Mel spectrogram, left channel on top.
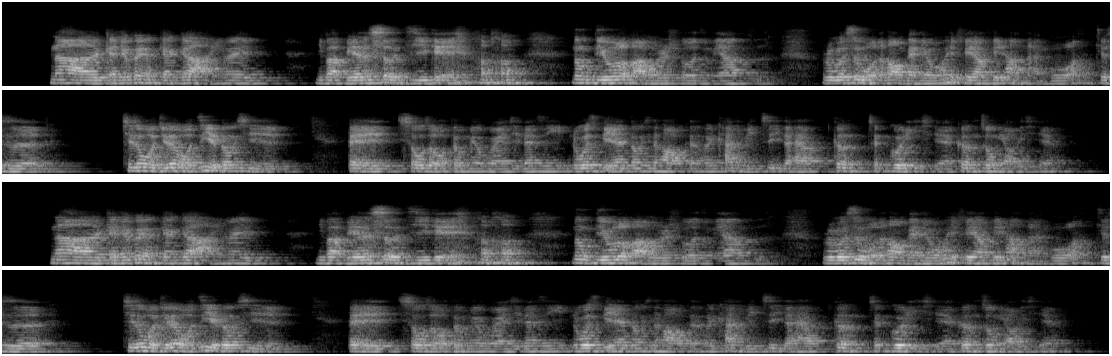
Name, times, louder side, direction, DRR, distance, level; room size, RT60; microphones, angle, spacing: voice 1, 0.5-2.5 2.9-11.5 12.3-13.9 14.2-21.6, equal, 40° left, 0 dB, 0.8 m, -24 dB
5.0 x 2.4 x 3.1 m, 0.74 s
head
